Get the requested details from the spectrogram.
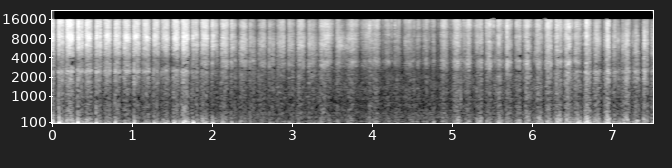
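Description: Fingertips rub and squeeze the fuzzy white fabric surface of a small soft plush snowman toy with a grey scarf and hat, held in both hands beside the microphone. Rapid, uneven scratchy brushing strokes carry a bright hiss over soft, muffled low thumps. The rubbing is loudest at the start, eases off through the middle, and picks up again toward the end.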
